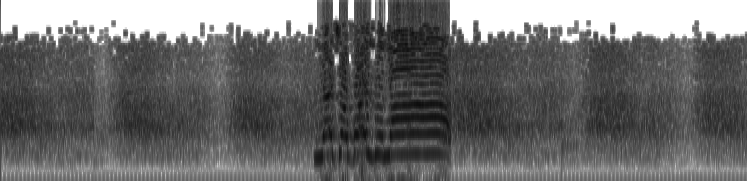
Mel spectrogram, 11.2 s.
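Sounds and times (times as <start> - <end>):
large crowd shouting in unison: 0.0 - 11.2
speech: 4.7 - 6.8.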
